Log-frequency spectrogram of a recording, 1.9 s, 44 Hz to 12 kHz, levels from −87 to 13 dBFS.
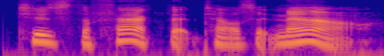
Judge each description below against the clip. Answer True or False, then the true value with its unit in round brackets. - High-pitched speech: False (160 Hz)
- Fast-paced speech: True (220 wpm)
